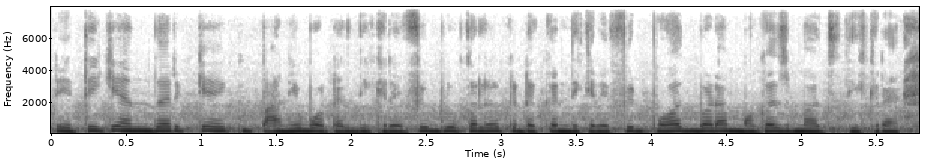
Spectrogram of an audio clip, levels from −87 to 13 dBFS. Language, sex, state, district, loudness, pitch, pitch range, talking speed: Hindi, female, Gujarat, Valsad, -11 LUFS, 195 Hz, 180-210 Hz, 240 wpm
